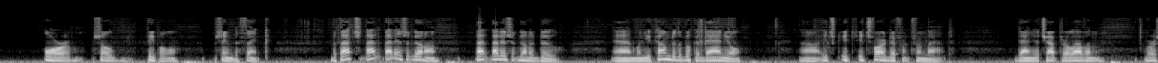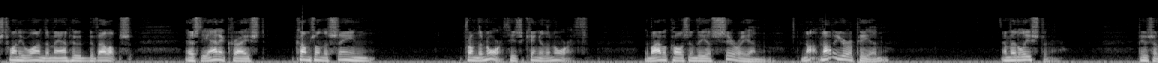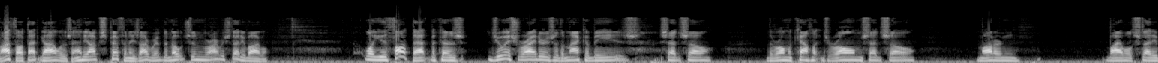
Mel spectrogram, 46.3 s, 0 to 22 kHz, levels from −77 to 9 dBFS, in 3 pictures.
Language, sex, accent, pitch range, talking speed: English, male, American, 90-135 Hz, 140 wpm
